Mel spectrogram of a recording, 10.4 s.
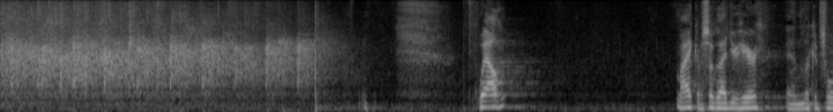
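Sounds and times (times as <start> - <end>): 
audience applause welcoming a guest pastor: 0.0 - 4.3
speech: 6.0 - 6.4, 8.5 - 10.4.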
